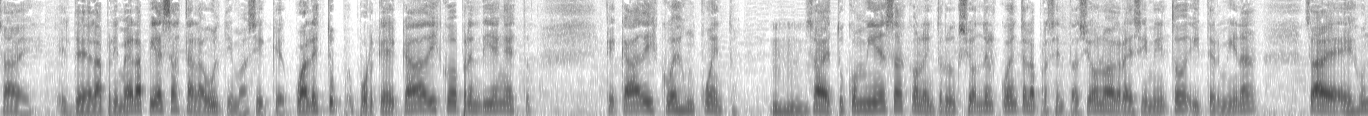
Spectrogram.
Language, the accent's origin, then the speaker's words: Spanish; Venezuela; así como somos los venezolanos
